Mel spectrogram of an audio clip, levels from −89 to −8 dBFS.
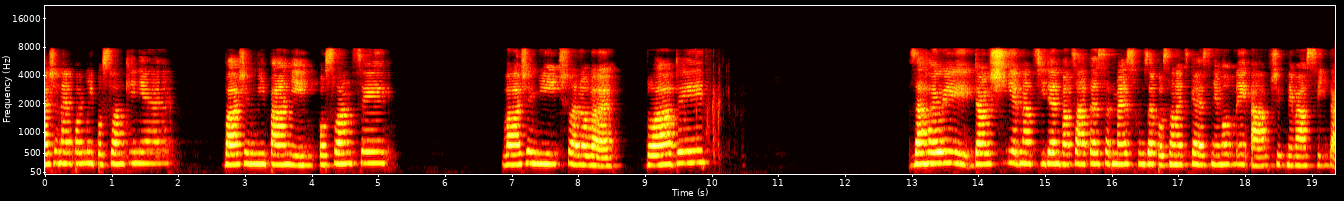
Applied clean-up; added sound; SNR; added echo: neural mask model DeepFilterNet 3.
